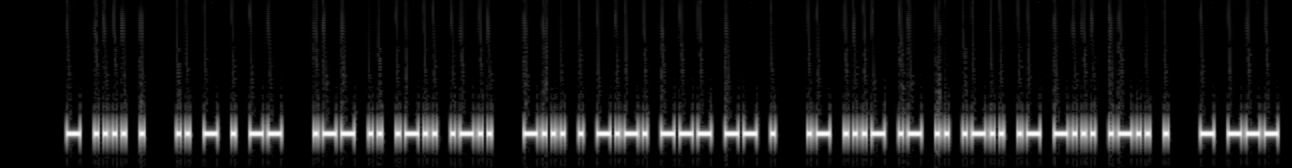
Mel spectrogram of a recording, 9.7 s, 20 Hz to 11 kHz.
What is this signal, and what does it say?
Morse code, heard as a keyed tone, about 36 wpm, 700 Hz. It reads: THE ITEM WILL BECOME AVAILABLE TO
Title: Sentences from Top 1000 Words - Review Part 6 - 35wpm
